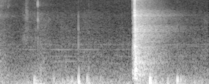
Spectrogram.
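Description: A single sharp click a little past halfway, with a few faint low thumps around it.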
